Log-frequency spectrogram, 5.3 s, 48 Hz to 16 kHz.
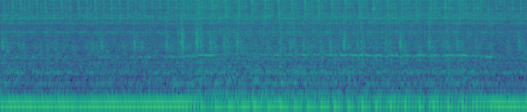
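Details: VW 1641cc flat-four, about 15,000 miles, standard crank and cam, twin DRLA carbs, idling cold: steady knock about three or four a second over a low rumble; cause found to be play in the aftermarket crank pulley.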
